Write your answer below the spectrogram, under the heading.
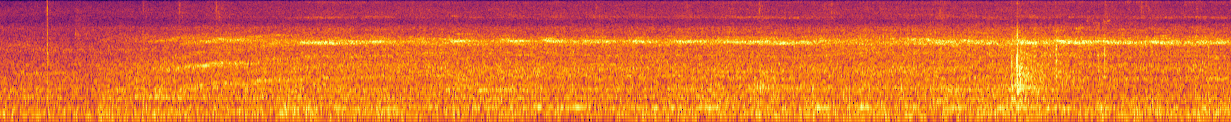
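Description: Electric drive motors and gearbox of a children's battery-powered ride-on car running as it drives its wheels, a steady high whine that rises into place about a second in. A sharp click about five seconds in.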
